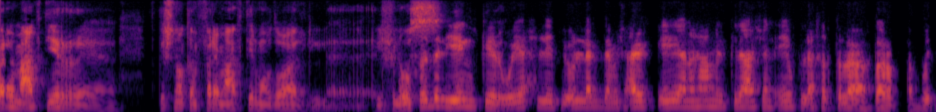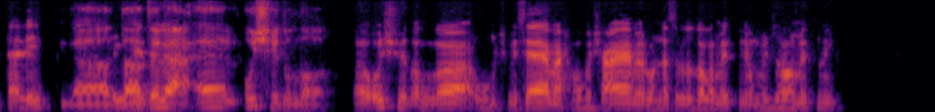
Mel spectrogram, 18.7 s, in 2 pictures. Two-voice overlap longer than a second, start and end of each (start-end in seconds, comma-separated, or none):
none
